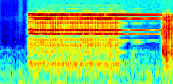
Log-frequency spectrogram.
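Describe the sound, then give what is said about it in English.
Commissioner Gordon's hotline telephone to Batman rings loudly in one long, continuous metallic trill that fades slightly before ending with a brief clunk. “Now, hand me the hotline phone.”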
